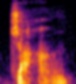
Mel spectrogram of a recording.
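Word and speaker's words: 長: The first one can be also pronounced zang, grow, but as chang it means long.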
